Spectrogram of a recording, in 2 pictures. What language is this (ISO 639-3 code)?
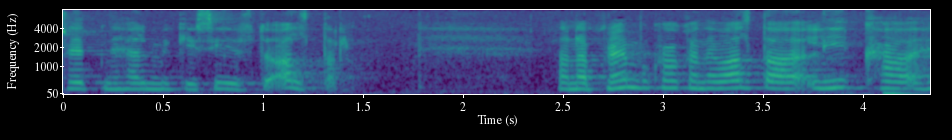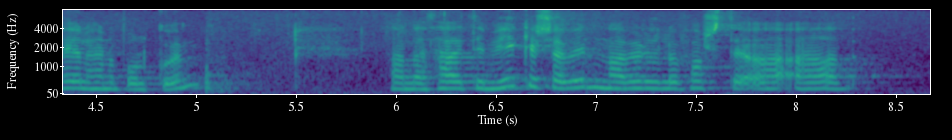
isl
